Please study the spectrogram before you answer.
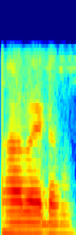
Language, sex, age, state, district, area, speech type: Hindi, male, 30-45, Madhya Pradesh, Jabalpur, urban, conversation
